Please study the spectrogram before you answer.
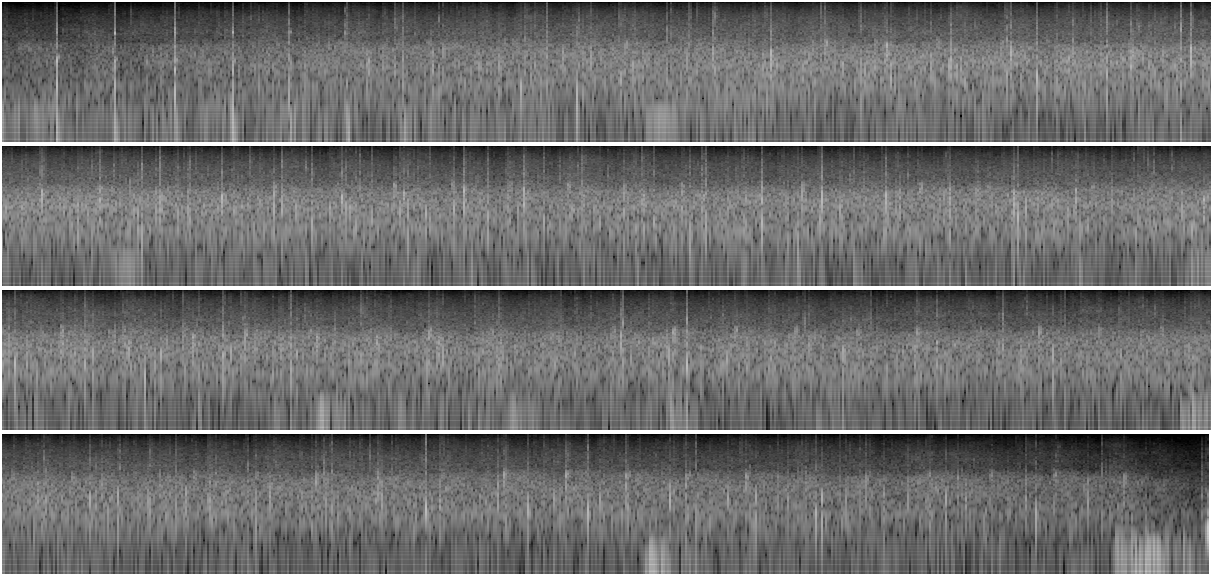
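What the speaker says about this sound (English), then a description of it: "join us in one last round of applause to celebrate their" Sustained applause from an audience at a graduation ceremony fills a hall, dense steady clapping from many hands lasting over twenty seconds without a break.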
